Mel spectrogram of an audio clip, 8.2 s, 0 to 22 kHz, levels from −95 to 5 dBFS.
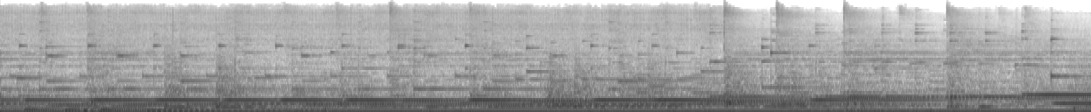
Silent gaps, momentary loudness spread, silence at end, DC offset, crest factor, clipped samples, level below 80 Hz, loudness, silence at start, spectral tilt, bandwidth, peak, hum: none; 4 LU; 0 s; under 0.1%; 14 dB; under 0.1%; -30 dBFS; -26 LUFS; 0 s; -6.5 dB/octave; 18.5 kHz; -12 dBFS; none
